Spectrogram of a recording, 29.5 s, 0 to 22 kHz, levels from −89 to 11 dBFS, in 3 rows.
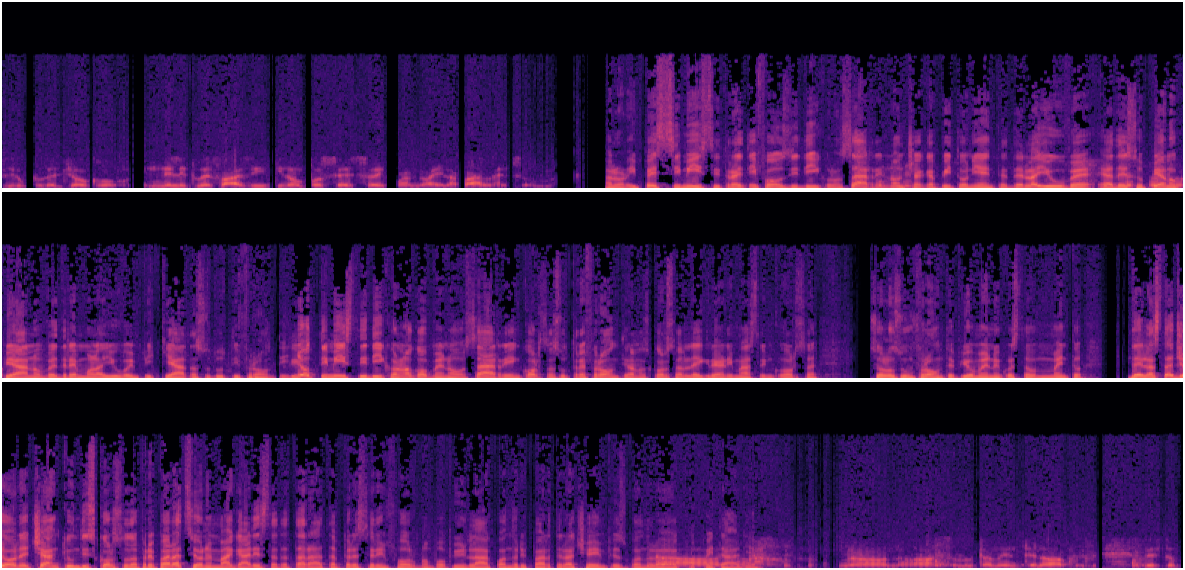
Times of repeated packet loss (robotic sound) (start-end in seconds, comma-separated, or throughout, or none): none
